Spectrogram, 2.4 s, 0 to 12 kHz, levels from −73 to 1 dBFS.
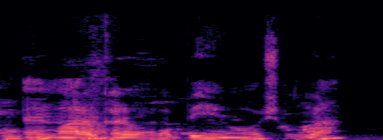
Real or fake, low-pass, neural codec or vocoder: real; 10.8 kHz; none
